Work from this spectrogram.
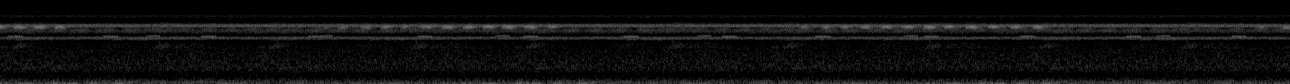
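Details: Night cricket chorus: a dense, shrill high-pitched buzz holding steady, with bursts of rapid pulsed chirps swelling twice, around four and nine seconds, above a quiet low background.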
